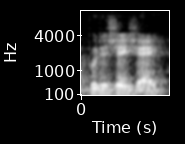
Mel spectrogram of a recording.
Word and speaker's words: Buttigieg: Buttigieg. – Okay. – That's how he says he pronounces it.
